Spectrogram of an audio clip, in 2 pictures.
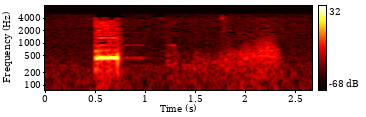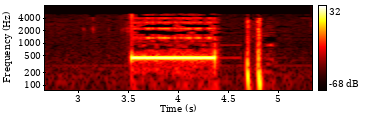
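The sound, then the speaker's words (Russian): Telephone tones from an incoming long-distance call: a short tone, then a quiet gap, then a longer tone of about a second, followed by two quick pulses. “Междугородний входящий звонок.”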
